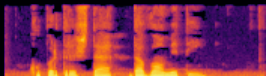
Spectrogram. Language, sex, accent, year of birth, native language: Uzbek, female, Farg'ona, 2000, Uzbek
